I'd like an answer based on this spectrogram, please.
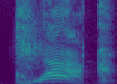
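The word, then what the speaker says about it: claque: It's the word clack. Clack. Which is spelled C-L-A-Q-U-E.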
